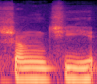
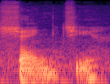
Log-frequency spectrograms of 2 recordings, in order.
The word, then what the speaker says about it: Shang-Chi: And for those who don't know, it is pronounced Shang-Chi, not Shang-Chi.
